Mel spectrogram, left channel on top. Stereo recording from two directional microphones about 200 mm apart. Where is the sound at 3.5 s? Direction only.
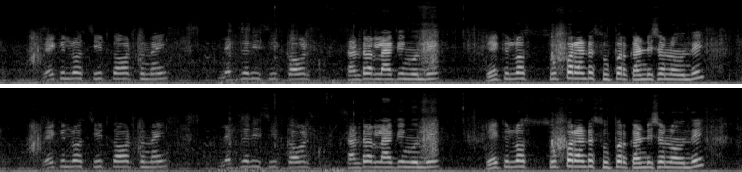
35° right (ahead or behind).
